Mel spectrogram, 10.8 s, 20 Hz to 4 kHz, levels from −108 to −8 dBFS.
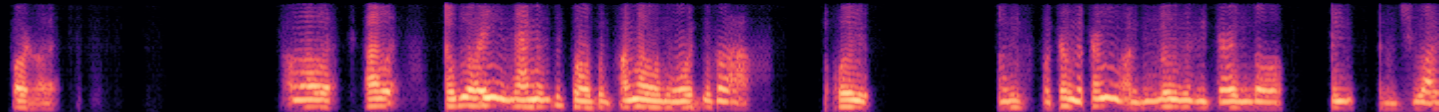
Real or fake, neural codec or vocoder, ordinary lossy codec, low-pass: fake; codec, 16 kHz, 0.5 kbps, FreqCodec, smaller model; none; 3.6 kHz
